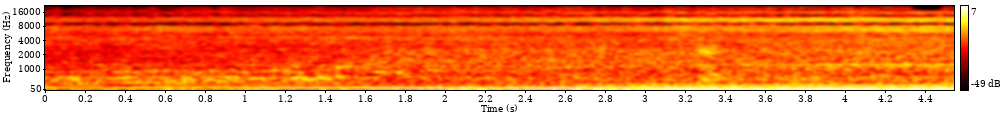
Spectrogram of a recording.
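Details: HVACR unit during pump-down test, pressure switch bypassed, thermostat set low, just started with gauges attached as pressures begin to split: steady low hum rising slightly as it settles, even, no knocks or rattles; compressor running normally.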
